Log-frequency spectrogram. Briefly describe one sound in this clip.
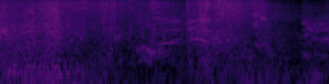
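Magic energy crackles and bursts in a blast.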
